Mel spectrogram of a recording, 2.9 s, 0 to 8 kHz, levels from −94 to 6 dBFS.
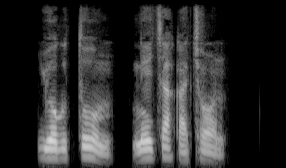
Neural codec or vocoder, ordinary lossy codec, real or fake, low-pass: none; AAC, 48 kbps; real; 7.2 kHz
